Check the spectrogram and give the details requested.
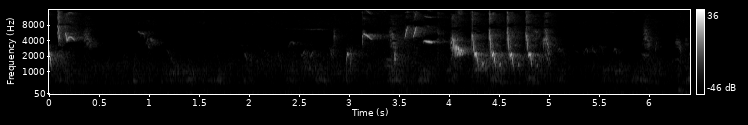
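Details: Common nightingale song for cage-bird training: soft scattered notes build into a loud run of rapid repeated strokes with ringing accents, then fade to quiet twitters.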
